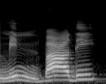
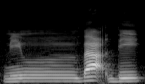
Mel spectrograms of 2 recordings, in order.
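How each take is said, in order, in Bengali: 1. প্রথম শব্দটি একটি সাধারণ n ধ্বনিতে শেষ হয়। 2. প্রথম শব্দটি একটি নাসিক্য m ধ্বনিতে শেষ হয়। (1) "যেখানে পড়তাম মিন বা দি" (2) "সেখানে এখন পড়ছি মিম বা দি"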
